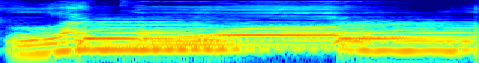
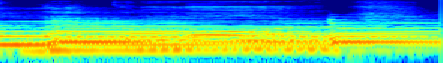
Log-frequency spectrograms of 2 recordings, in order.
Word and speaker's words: Lacamoire: It's Lacamoire, like it rhymes with guar, not Lacamoire, like it rhymes with chore.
